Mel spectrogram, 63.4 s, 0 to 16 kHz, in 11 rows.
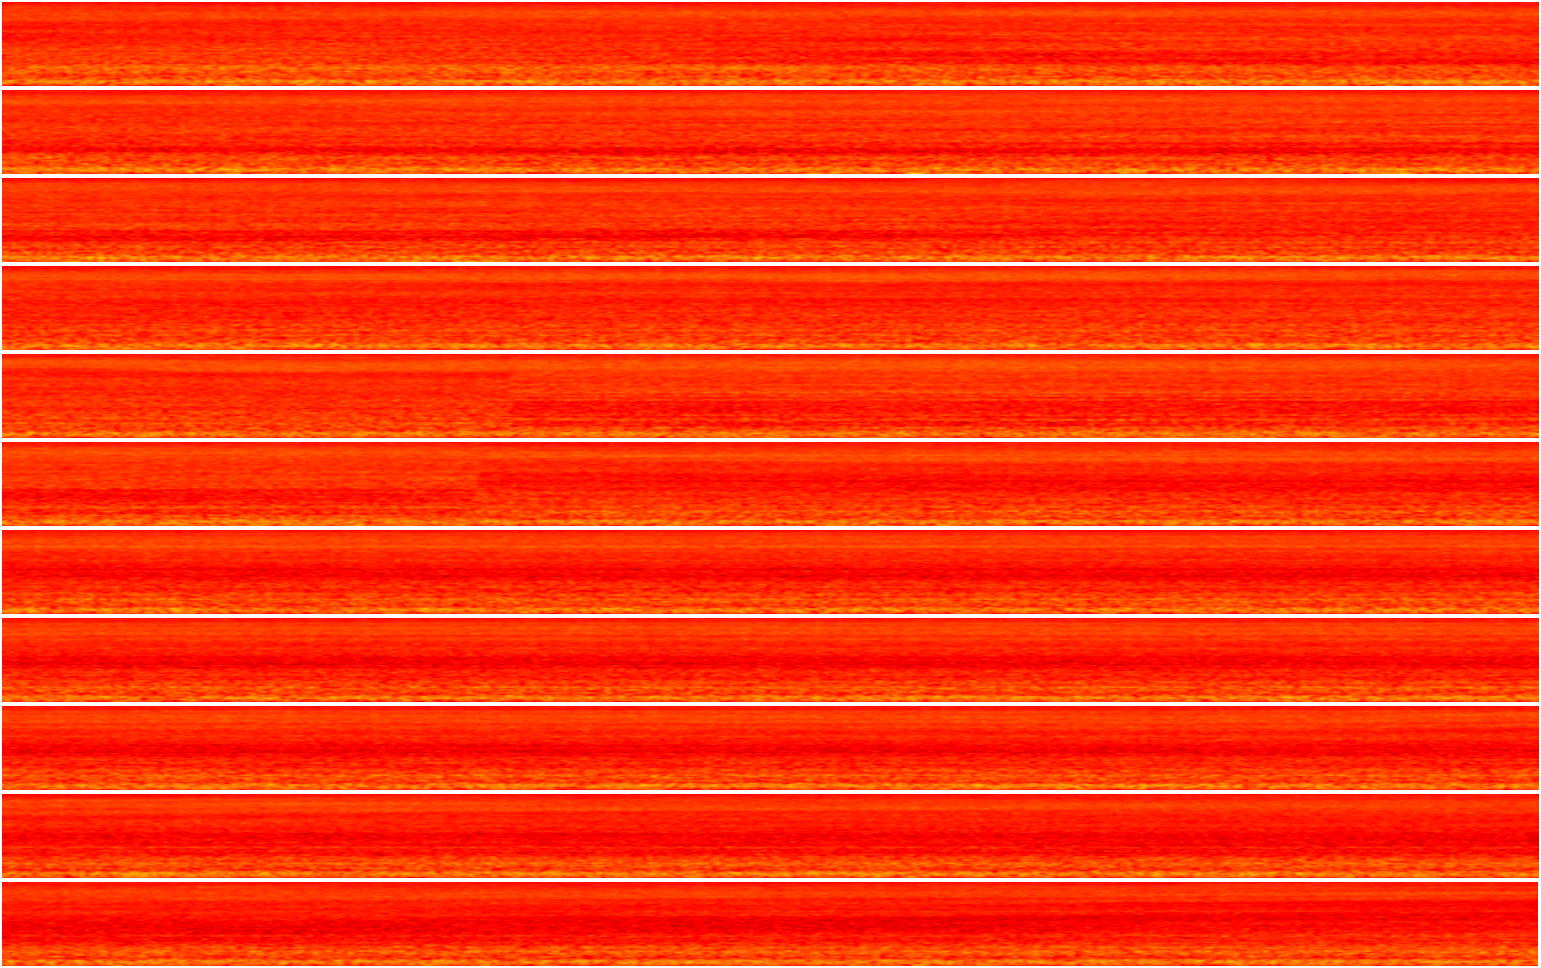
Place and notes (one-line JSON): {"title": "Koluszki, Poland - waterfall", "date": "2012-07-11 21:45:00", "description": "Zoom H4n, dam on the river Mroga.", "latitude": "51.78", "longitude": "19.81", "altitude": "180", "timezone": "Europe/Warsaw"}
